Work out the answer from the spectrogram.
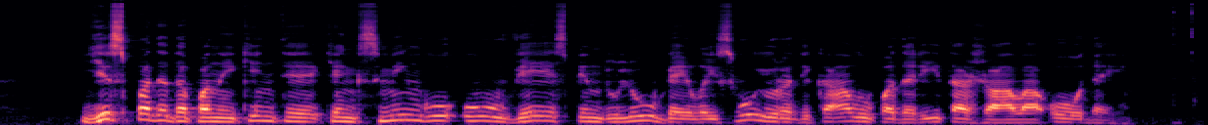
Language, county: Lithuanian, Kaunas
